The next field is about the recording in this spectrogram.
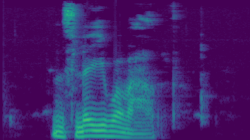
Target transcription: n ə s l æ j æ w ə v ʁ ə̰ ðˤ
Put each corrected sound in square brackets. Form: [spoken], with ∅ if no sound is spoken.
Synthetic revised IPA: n ə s l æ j [i] w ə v [ʕ] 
